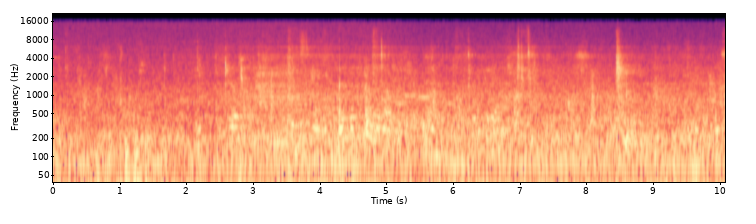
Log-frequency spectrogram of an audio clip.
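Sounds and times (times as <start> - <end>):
low room murmur: 0.0 - 10.0.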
